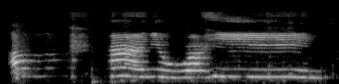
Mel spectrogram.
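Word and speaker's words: الرحمن الرحيم: আর রহমানির রাহিম আরহা হাটার উচ্চারণটা ক্লিয়ার করতে হবে হ্যাঁ হলকের মাঝখান থেকে আর রহমানির রাহিম আর রহমানির রাহিম তুমি হা বলো এটা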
